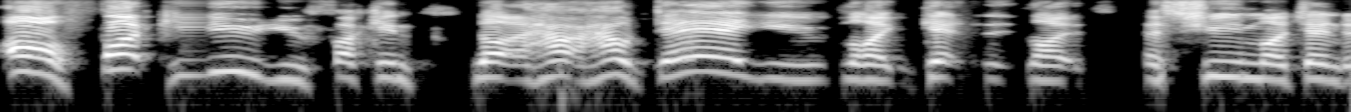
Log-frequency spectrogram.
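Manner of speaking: mock defensive outrage. Ranting about people reacting to being called sir or miss, mock defensive outrage. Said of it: "don't immediately get on the fucking defensive going".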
